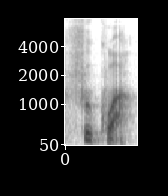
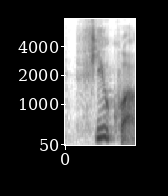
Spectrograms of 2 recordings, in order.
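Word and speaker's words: Fuqua: was in this industry, I always used to mispronounce it. I would say um like fukqua, you know, and and then I, you know,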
